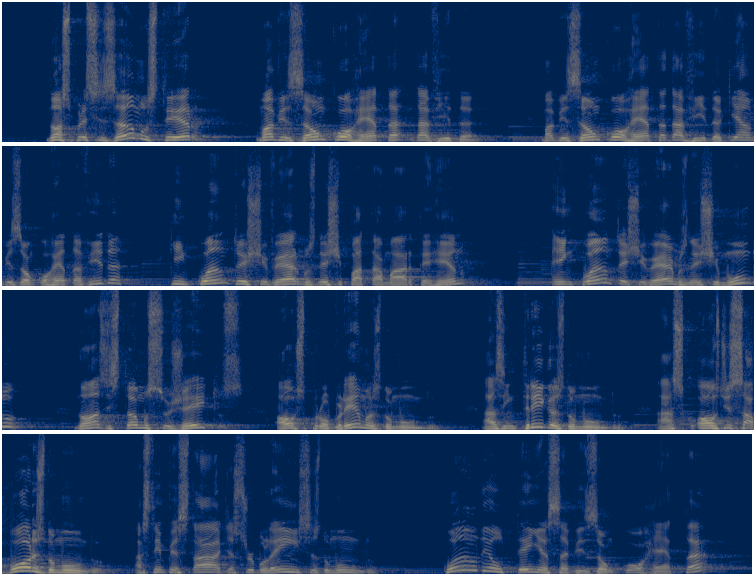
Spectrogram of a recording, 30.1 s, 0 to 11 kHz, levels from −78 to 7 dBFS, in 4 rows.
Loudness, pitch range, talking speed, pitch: -32 LUFS, 155-205 Hz, 115 wpm, 175 Hz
